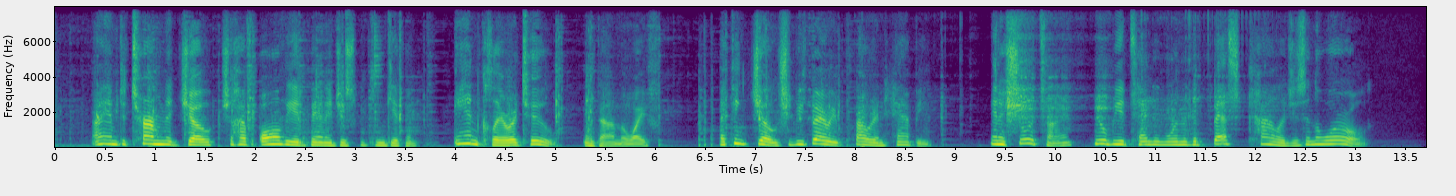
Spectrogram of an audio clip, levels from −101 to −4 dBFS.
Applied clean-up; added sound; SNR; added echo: neural mask model RNNoise.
